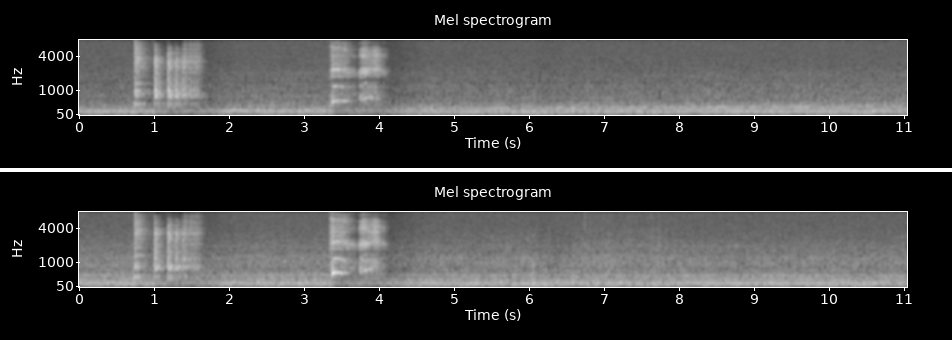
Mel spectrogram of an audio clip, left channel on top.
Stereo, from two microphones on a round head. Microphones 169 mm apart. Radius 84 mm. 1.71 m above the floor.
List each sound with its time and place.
0.7 s a dropped coin: centre (ahead or behind), 1.4 m
3.4 s a gasp: 70° right (ahead or behind), 2.5 m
